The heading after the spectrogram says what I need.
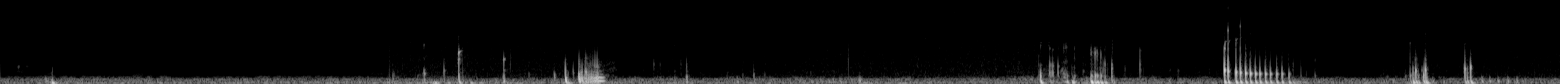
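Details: Hunger segment of a recording that follows the stomach from hunger to overfull and bloating: a quiet low hum broken by scattered gurgles and short rumbling bursts, ordinary hunger bowel sounds.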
